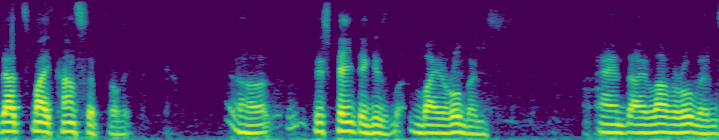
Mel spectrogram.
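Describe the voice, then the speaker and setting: A man with an Armenian accent speaks at medium pitch and a very slow pace. His intonation is fairly even, broken by long, frequent pauses. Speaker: painter. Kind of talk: interview. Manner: halting. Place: hall. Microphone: lapel.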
